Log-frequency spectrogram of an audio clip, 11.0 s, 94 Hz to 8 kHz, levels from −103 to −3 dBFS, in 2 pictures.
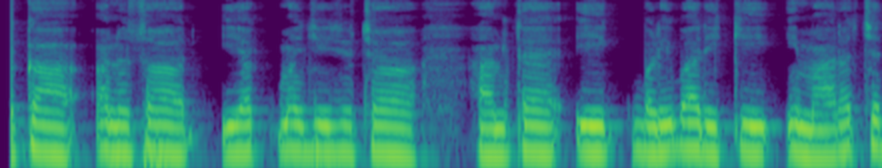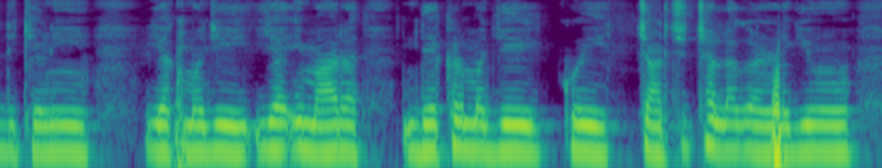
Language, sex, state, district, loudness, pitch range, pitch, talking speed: Hindi, male, Uttarakhand, Uttarkashi, -28 LUFS, 140-150 Hz, 145 Hz, 150 wpm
